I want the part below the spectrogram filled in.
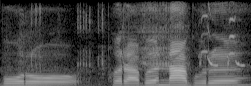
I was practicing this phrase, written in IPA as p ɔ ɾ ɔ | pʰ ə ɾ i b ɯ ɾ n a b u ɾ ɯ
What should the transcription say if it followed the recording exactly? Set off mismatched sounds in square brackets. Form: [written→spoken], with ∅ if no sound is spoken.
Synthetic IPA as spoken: [p→b] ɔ ɾ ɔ | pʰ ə ɾ [i→a] b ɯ [ɾ→∅] n a [b→ɡ] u ɾ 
